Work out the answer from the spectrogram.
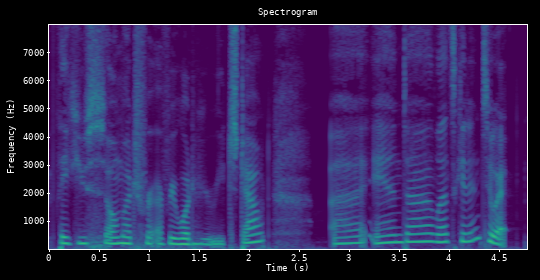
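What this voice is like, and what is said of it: Slightly off, unwell-sounding voice. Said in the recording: “my voice is a little funky this week or if I get some weird pauses. I am still coughing”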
